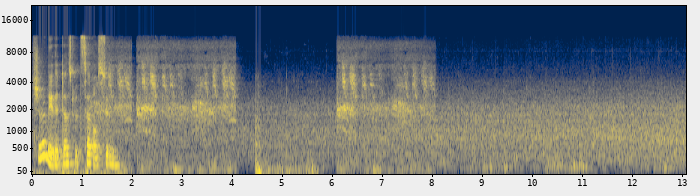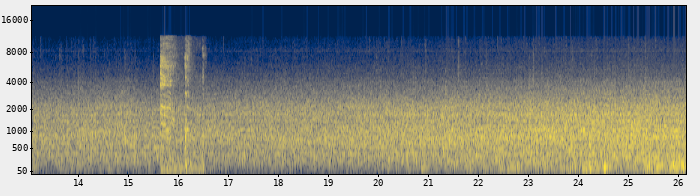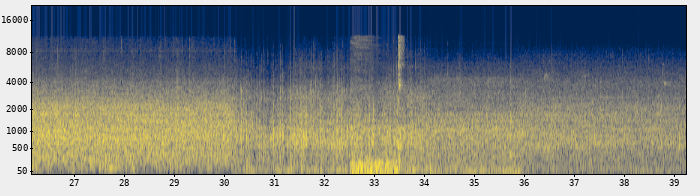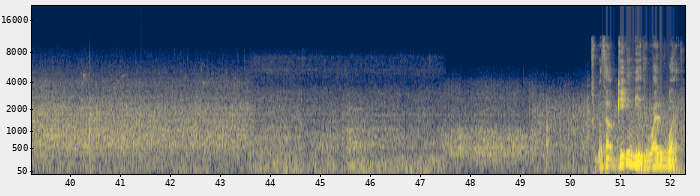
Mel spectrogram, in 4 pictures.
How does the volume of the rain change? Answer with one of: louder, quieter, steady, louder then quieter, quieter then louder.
louder then quieter.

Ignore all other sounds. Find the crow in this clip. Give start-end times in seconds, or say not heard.
1.1-8.1.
